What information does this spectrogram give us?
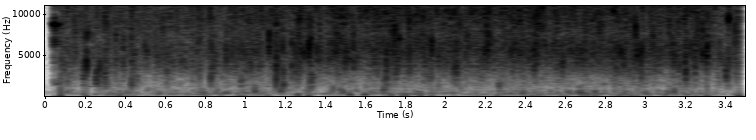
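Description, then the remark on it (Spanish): Dense underwater crackling and snapping of a coral reef on the sea floor, countless tiny pops fizzing constantly like something sizzling, steady throughout with no voices. “No suena agua, pero así suena precisamente un arrecife de coral.”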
